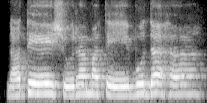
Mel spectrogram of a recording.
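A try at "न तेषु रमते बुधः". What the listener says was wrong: Buddha, the little more stress.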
